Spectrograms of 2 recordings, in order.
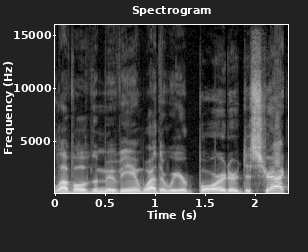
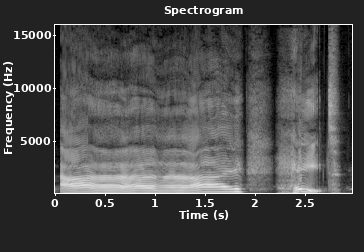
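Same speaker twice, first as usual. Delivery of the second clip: exaggerated disgust; 7 semitones higher, much slower than usual. Real, not acted. Ranting about shaky cam.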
